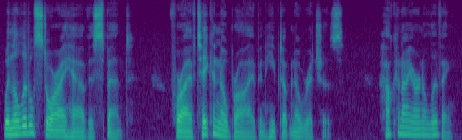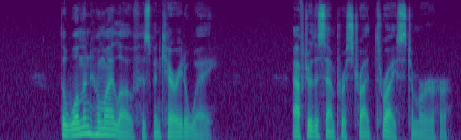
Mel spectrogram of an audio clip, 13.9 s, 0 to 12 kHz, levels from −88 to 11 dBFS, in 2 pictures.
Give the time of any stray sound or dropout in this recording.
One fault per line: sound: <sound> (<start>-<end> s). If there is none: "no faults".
no faults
